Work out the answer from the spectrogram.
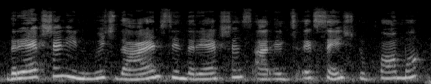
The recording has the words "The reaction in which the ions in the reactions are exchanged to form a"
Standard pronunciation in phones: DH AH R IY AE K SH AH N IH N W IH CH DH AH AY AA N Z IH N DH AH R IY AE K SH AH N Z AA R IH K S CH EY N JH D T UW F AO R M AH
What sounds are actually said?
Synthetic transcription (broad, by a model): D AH R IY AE K SH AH N IH N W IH CH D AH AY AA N S IH N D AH R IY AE K SH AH N S AA R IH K S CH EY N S T UW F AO R M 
